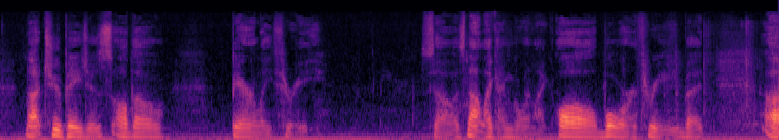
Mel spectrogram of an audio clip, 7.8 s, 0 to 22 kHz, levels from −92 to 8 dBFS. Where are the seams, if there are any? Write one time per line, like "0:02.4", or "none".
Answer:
none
